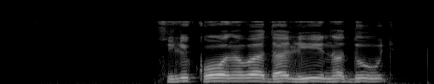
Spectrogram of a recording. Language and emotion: Russian, positive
